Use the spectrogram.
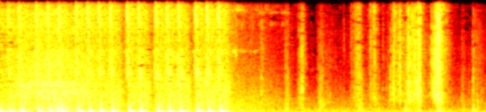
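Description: Rapid automatic gunfire rings out loudly in a shooting video game, a dense burst of shots that stops abruptly and gives way to quieter scattered in-game sounds.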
